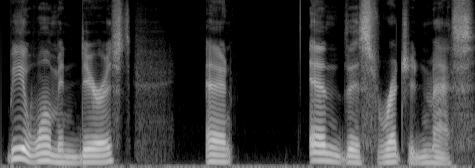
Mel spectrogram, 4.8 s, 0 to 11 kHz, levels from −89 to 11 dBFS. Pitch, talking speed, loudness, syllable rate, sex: 130 Hz, 115 wpm, -18 LUFS, 4.2 syllables/s, male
